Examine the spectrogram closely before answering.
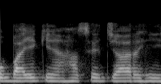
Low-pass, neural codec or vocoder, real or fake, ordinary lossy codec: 7.2 kHz; codec, 24 kHz, 3 kbps, HILCodec; fake; MP3, 64 kbps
